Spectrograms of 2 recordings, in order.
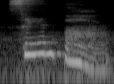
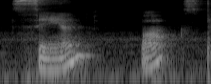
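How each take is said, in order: First: "sandbox" high, then falling, as one word; words joined. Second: "Sand" rising, gap, then "box"; two separate words, "Sand" and "box"; words kept apart. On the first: Teacher repeating the joining drill, joined "sandbox". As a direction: blend "sandbox" in one drawn-out sweep. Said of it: "take words and put 'em together". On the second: Teacher repeating the joining drill, separate "Sand", "box". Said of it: "Let's do that one again". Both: Shown as a demonstration.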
